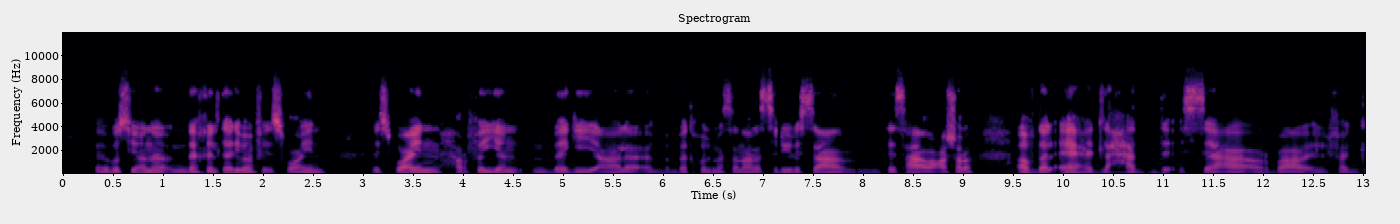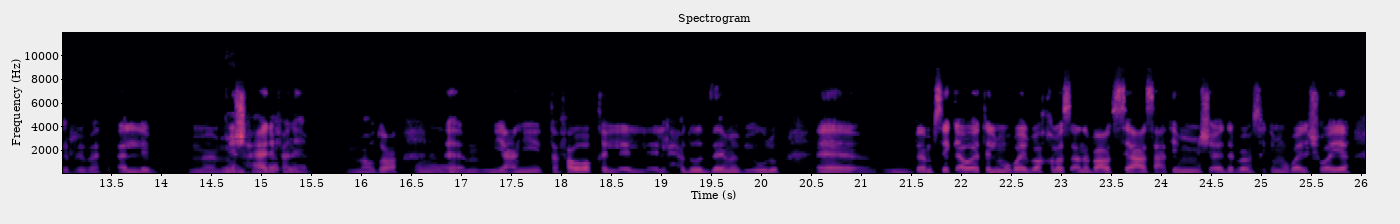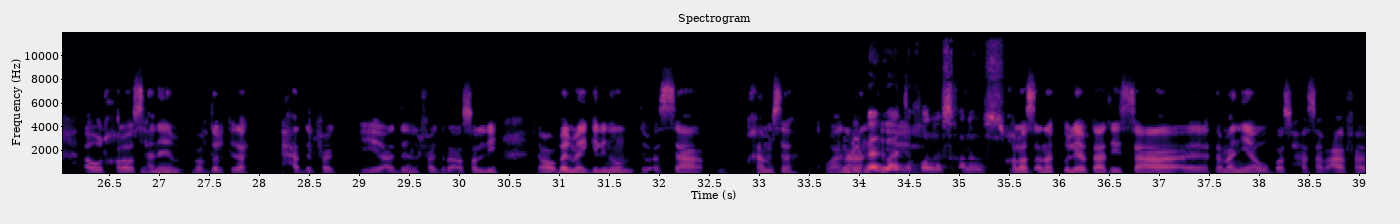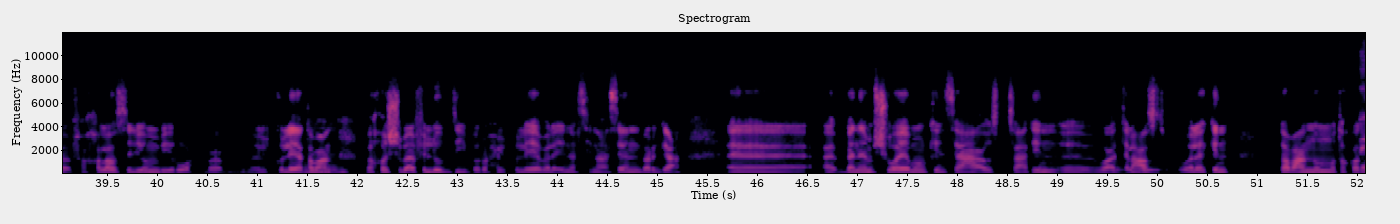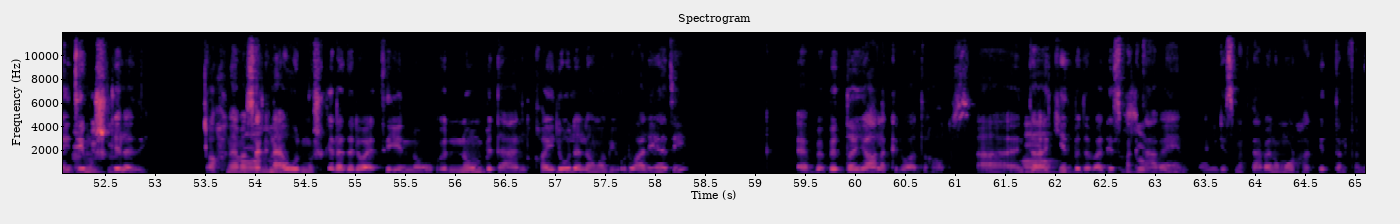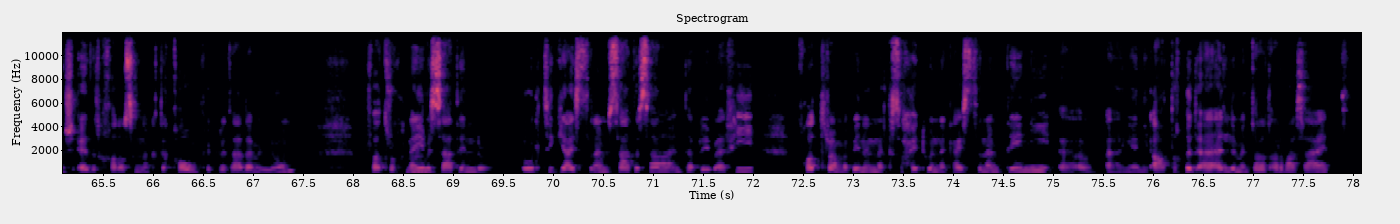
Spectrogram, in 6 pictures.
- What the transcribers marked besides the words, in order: tapping; in English: "الloop"
- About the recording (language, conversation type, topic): Arabic, advice, إزاي كانت محاولتك إنك تظبط مواعيد نومك وتنام بدري؟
